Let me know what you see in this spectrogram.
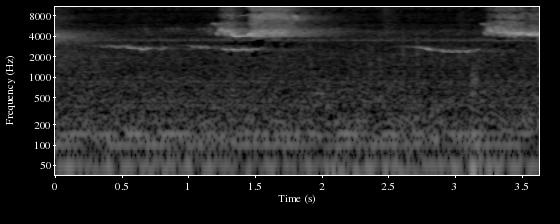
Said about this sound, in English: And those are monkeys, I think. They're squeaking.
